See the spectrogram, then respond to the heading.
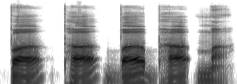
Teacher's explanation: इस हाईवे का अंतिम स्टेशन है ओ यानी ओष्ठ, हमारे होंठ, जहां से प वर्ग की ध्वनियां निकलती हैं।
